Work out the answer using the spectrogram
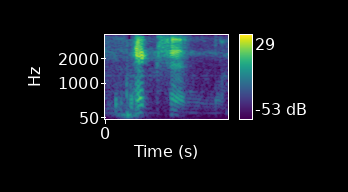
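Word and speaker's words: Rickson: You know, you're supposed to pronounce those with an eighth, right? Hickson, Horry, Holker, Helson, and Royce.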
